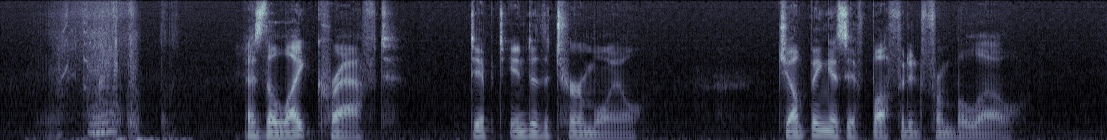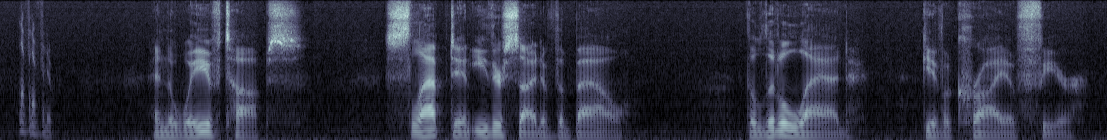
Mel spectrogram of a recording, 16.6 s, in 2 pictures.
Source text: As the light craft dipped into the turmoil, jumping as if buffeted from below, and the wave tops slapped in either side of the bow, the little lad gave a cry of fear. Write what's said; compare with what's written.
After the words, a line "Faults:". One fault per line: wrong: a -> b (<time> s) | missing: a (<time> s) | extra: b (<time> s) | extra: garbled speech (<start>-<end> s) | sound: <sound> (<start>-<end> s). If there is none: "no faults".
As the light craft dipped into the turmoil, jumping as if buffeted from below, and the wave tops slapped in either side of the bow, the little lad gave a cry of fear.
Faults:
sound: squeak (0.2-1.5 s)
sound: chirp (8.4-8.7 s)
